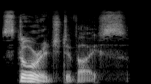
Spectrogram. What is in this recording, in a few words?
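"storage device", English, British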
